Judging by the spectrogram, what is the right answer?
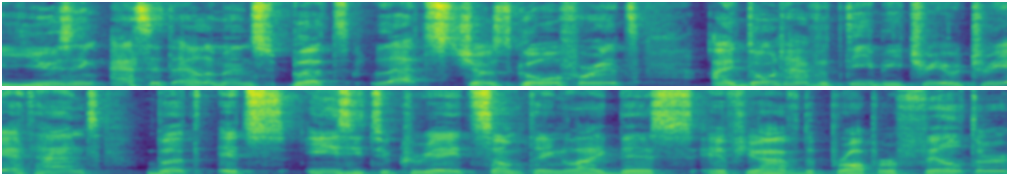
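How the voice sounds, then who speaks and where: A man with a Belgian accent talks at a moderate pace in a high pitch. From Belgium. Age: 40s. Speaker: music producer, YouTuber. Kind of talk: tutorial.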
